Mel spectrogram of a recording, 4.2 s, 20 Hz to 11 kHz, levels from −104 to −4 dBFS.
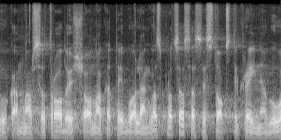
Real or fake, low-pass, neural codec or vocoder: real; 9.9 kHz; none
